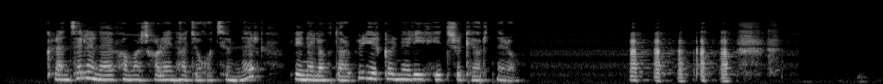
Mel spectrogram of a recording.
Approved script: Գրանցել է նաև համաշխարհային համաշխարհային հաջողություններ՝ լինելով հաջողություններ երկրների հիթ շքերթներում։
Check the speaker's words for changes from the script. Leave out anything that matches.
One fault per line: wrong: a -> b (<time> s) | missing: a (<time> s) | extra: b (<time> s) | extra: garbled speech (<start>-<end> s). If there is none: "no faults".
missing: համաշխարհային (1.8 s)
wrong: հաջողություններ -> տարբեր (3.4 s)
